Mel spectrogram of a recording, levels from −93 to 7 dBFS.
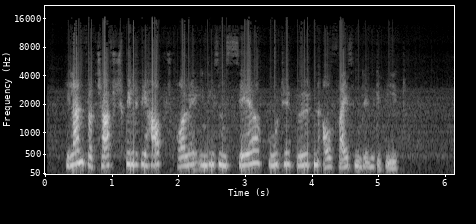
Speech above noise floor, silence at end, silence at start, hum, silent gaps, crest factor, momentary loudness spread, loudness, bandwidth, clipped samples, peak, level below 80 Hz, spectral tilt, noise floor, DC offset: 33 dB; 0.85 s; 0.3 s; none; none; 18 dB; 10 LU; -20 LUFS; 16.5 kHz; under 0.1%; -2 dBFS; -58 dBFS; -6 dB/octave; -53 dBFS; under 0.1%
